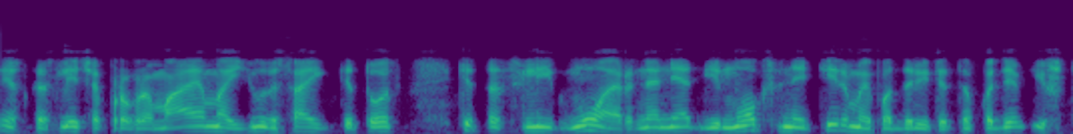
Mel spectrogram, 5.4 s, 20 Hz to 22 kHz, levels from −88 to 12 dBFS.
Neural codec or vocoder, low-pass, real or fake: codec, 16 kHz, 4 kbps, X-Codec, WavLM features, trained on Multilingual LibriSpeech; 7.2 kHz; fake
